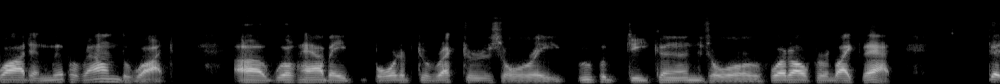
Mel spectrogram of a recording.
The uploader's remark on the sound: skype calls on this channel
